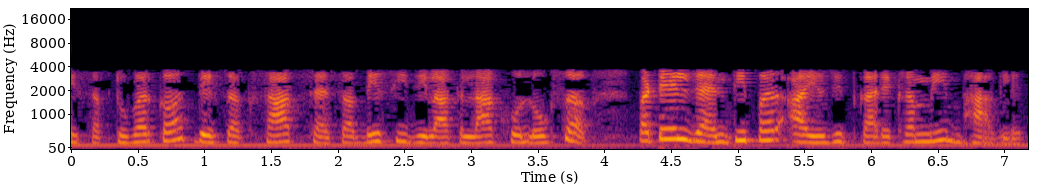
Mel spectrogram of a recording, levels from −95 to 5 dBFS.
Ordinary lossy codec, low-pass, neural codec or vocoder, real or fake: none; 3.6 kHz; none; real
